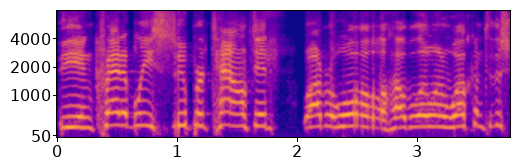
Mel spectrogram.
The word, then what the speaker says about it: Wuhl: Actually, it's pronounced... My family always pronounced it Wuhl, almost like the side of a building. – It is Wuhl, yeah. – Wuhl.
